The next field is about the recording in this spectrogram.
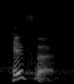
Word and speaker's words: heifer: See, the difference between this story and the New Testament story is that it's not the heifer, oh goodness, I didn't even get it right, heifer. So it's like a silent I in heifer, okay.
